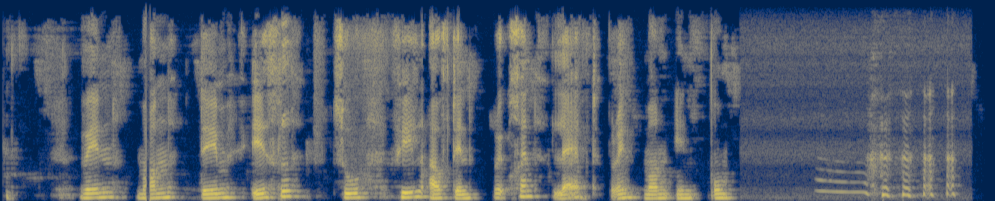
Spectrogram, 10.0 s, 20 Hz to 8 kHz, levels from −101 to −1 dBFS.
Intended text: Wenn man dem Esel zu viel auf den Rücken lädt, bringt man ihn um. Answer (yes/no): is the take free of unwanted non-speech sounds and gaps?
no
